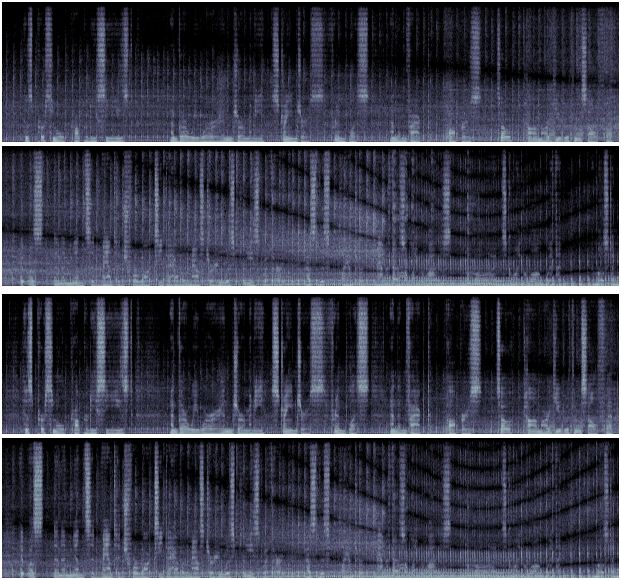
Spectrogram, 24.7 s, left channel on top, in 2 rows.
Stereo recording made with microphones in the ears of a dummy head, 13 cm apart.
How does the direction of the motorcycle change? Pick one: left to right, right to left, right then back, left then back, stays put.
left to right.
